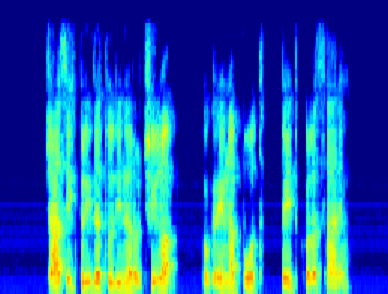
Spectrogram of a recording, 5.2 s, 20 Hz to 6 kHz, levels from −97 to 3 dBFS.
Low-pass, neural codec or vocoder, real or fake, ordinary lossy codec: 5.4 kHz; none; real; none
